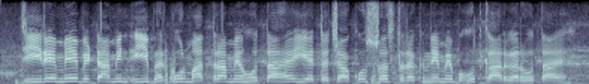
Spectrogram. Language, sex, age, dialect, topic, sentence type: Hindi, female, 25-30, Marwari Dhudhari, agriculture, statement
